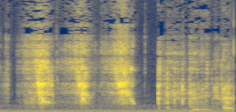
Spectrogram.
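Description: Three short rasping rubs or scrapes, a little under half a second apart, over a faint steady low hum.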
